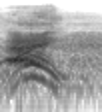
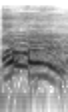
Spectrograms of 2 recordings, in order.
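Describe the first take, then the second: First: The voice stays steady and controlled. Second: The voice cracks in exasperation.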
